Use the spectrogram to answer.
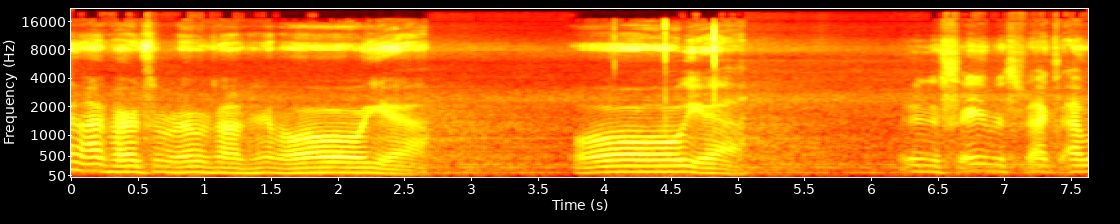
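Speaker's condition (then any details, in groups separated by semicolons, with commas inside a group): Parkinson's; speech impediment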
